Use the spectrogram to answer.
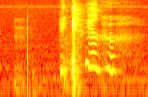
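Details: Single sneeze: a quick inward catch of breath, then one sharp, explosive sneeze with a brief voiced tail, in a quiet room.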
